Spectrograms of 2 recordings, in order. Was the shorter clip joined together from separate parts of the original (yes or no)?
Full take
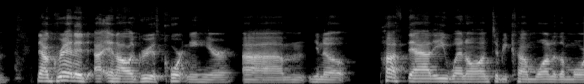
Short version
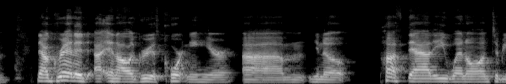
no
